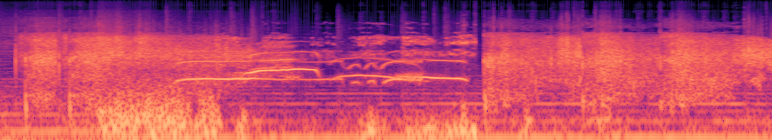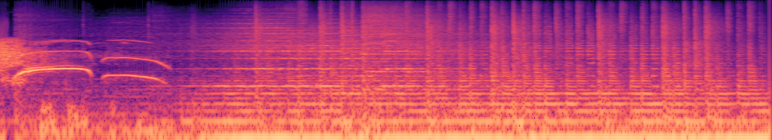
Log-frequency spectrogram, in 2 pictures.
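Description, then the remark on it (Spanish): Sharp gunshots crack out a few times during a raid by carabineros police in the rural area of Temucuicuy, against a dense, noisy outdoor background, mixed with whistling, chirping tones and faint voices, followed by a steady rumbling drone. “No hubo heridos, pero sí hubo incidentes respecto de enfrentamiento con disparos.”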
